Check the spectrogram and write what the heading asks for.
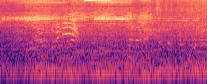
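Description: Street ambience: a steady low rumble of road traffic, with a distant voice speaking briefly about a second in.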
